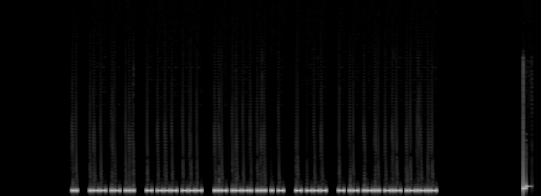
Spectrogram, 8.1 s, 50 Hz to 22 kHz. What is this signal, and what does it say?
Morse code, heard as a keyed tone, about 41 wpm, 700 Hz. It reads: I WAS TOO UPSET TO TALK.
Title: Sentences from Top 1000 Words - Review Part 5 - 45wpm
